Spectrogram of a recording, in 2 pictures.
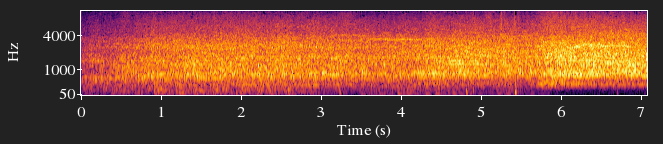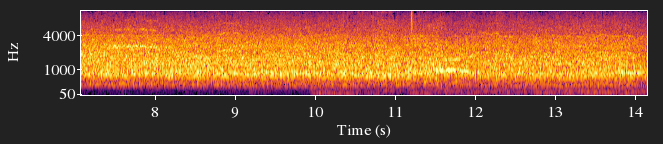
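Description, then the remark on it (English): A packed football stadium crowd of Saarbrücken fans roars in celebration after Marcel Gauss's winning goal in the sixth minute of stoppage time, a loud, dense wall of cheering and shouting that holds steady for the whole stretch, with no one speaking over it. “Now, this is the audio sans commentary, just so you can breathe in that full Saarbrücken crowd.”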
